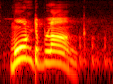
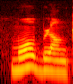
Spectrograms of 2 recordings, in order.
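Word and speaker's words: Montblanc: मोंट ब्लांक, बेटा मोंट ब्लांक तेरा पेन नहीं है, मो ब्लांक है वो।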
